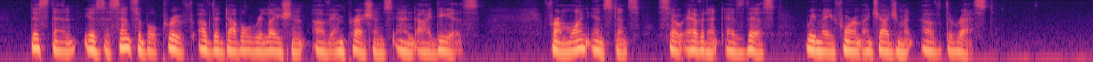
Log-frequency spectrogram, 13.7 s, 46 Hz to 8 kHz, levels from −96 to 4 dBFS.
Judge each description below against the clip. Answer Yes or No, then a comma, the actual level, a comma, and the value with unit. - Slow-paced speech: Yes, slow, 125 wpm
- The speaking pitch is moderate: No, low, 120 Hz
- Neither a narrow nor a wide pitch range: Yes, average, 3.3 semitones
